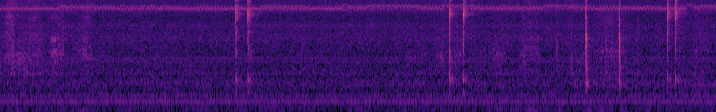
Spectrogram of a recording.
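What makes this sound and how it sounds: Fingertips press the keys of a black plastic computer keyboard in typing taps, heard close up as short, sharp, dry clicks in irregular pairs and small clusters separated by pauses. A steady low hum and a faint high whine run underneath the whole clip.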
